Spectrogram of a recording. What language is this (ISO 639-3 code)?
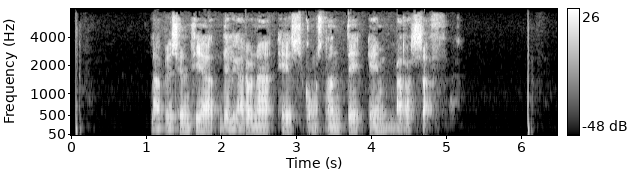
spa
